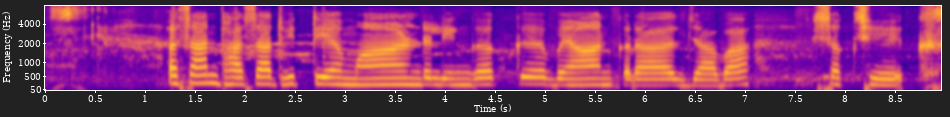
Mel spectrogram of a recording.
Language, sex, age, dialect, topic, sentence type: Magahi, female, 18-24, Northeastern/Surjapuri, banking, statement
